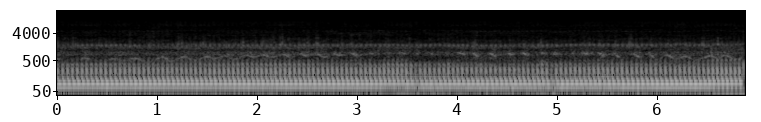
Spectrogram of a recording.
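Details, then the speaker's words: Big red lifted vehicle on a test ride before repair, needing all bearings, U-joint, fork rebuild and front-end correction: uneven clack about three times a second over a steady single-cylinder drone, steers like a tank; suspected loose front-end or steering parts, not confirmed. "My God, this thing steers like a tank. Clunk clunk. Or clunk clunk."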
